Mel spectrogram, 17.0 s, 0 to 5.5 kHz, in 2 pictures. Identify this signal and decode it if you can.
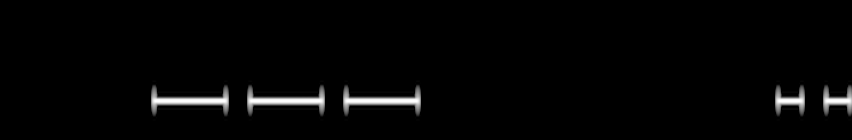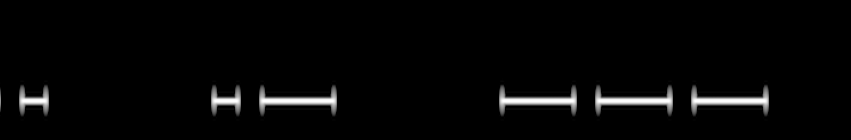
Morse code, heard as a keyed tone, about 5 wpm, spaced as for 3 wpm, 750 Hz. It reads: O SAO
